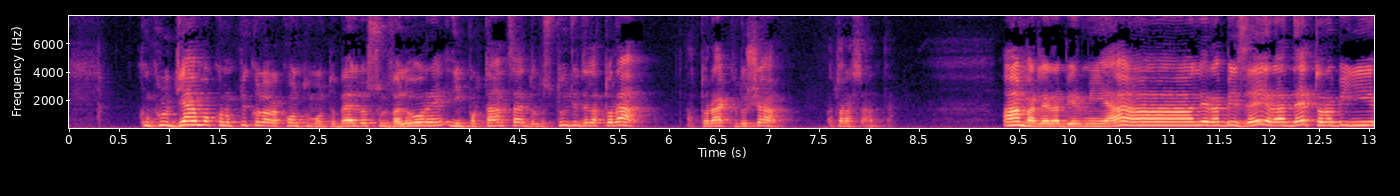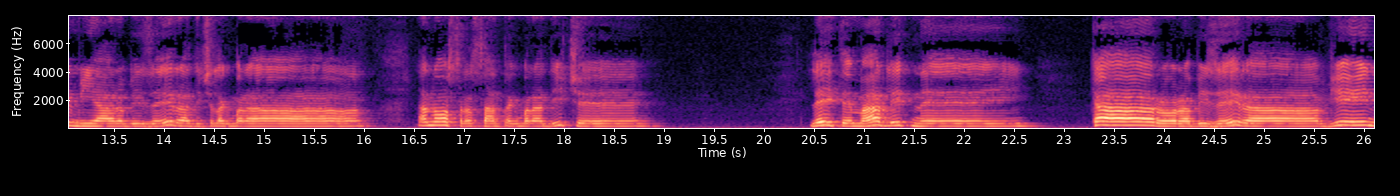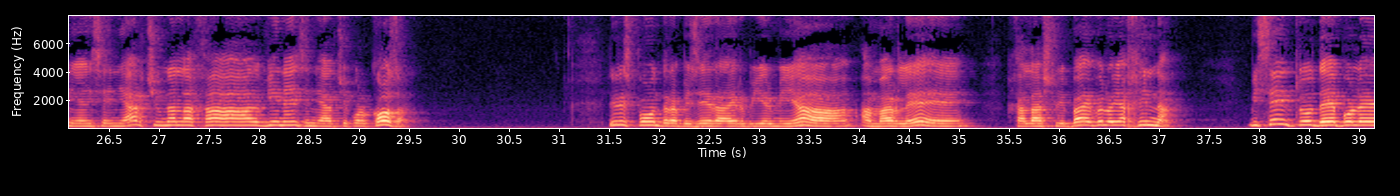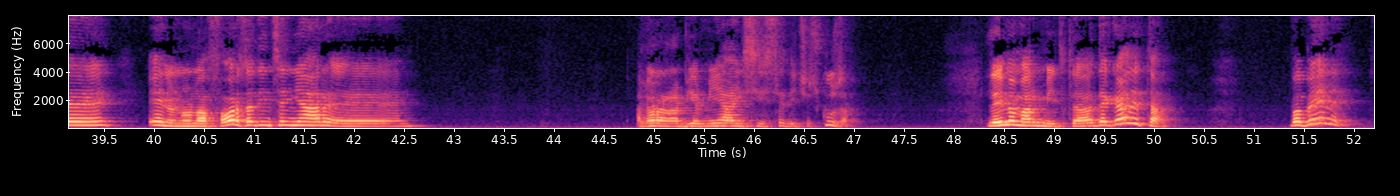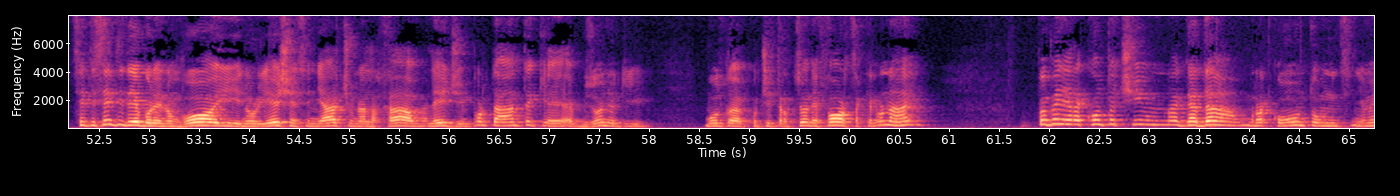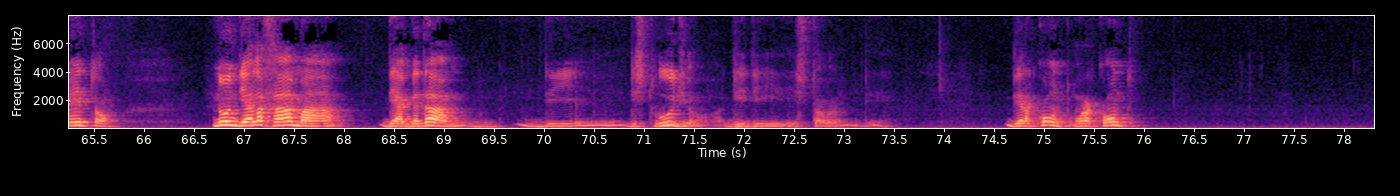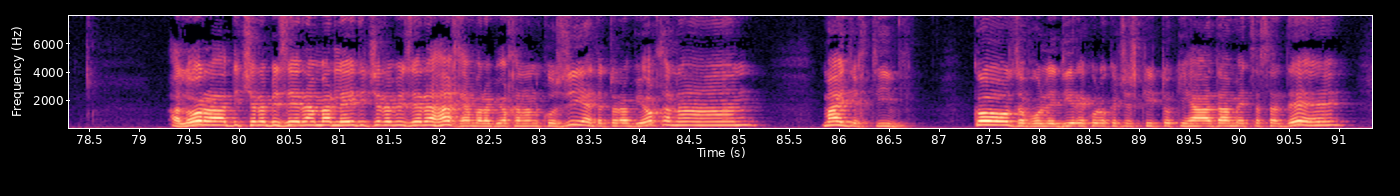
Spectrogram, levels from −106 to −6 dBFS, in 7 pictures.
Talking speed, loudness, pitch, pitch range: 110 wpm, -21 LUFS, 195 Hz, 180-245 Hz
